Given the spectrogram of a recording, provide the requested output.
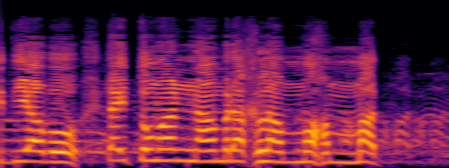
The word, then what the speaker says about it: মোহাম্মদ: একবার বলুন মোহাম্মদ আপনারা উচ্চারণ করুন মোহাম্মদ খেয়াল করে দেখুন নবীর নাম নিলে দুই ঠোটে ঠোট ঠেকছে বলুন মোহাম্মদ আমার নবীর নাম চুমা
